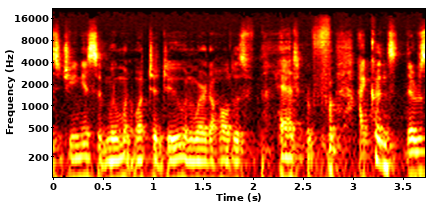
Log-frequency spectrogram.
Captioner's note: laughs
